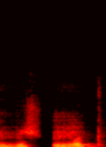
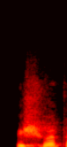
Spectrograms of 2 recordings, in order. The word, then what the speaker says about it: विषुवत: मानकर, विषुवत equator line, सही प्रोनाउंसिएशन विषुवत है, विश्वत नहीं होती है, विषु होता है वो।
